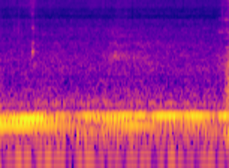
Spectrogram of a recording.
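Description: Soft background music: a steady, sustained low drone.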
